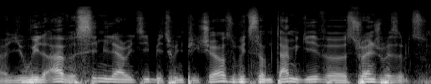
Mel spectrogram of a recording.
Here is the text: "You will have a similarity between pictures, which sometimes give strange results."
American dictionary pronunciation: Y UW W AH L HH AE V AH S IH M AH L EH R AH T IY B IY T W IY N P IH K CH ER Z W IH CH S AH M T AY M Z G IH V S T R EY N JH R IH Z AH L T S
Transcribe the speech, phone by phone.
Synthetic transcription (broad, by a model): Y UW W AH L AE V AH S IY M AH L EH R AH T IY B IY T W IY N P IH K CH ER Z W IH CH S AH M T AY M G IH V S T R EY N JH R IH Z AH L T S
